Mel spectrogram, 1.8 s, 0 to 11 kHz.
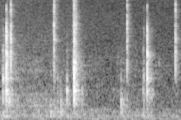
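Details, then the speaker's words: Arcade1up Galaga joystick after a simple contact-bending repair, machine running: crisp, sharp paired clicks as the stick moves, the microswitch now making contact properly every time. "click lets you know it's making contact but when it rides up it doesn't"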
